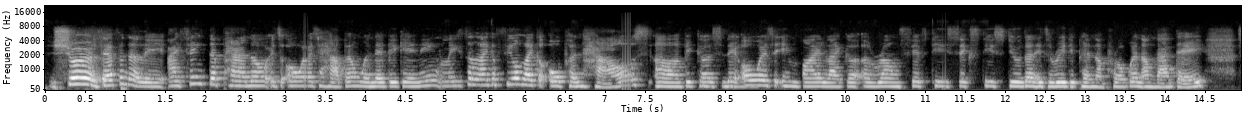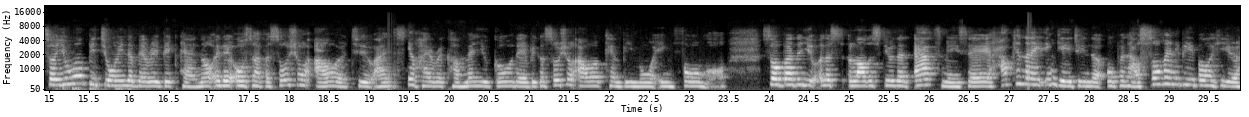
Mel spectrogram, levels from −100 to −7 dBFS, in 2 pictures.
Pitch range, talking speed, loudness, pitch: 195-235 Hz, 185 wpm, -26 LUFS, 205 Hz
